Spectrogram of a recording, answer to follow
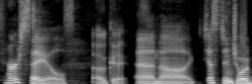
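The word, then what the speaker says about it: Versailles: and we were in verses Kentucky first time I said it I mispronounced it but vers I would have I did I did but in Kentucky it's for sales okay and uh just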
